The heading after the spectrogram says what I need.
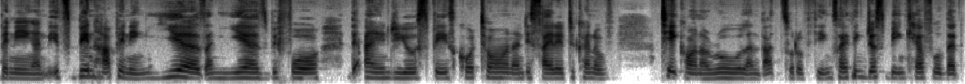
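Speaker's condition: No condition

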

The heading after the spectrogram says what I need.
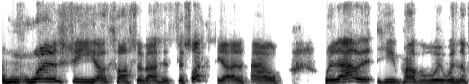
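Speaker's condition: Cerebral palsy; visible cerebral palsy

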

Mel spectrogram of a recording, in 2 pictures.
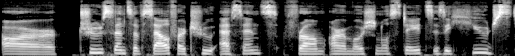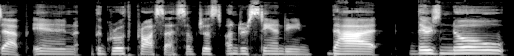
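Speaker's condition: No condition

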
